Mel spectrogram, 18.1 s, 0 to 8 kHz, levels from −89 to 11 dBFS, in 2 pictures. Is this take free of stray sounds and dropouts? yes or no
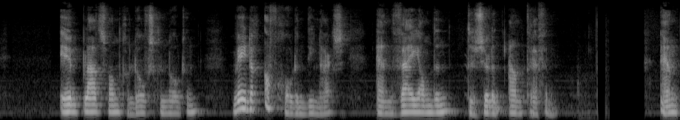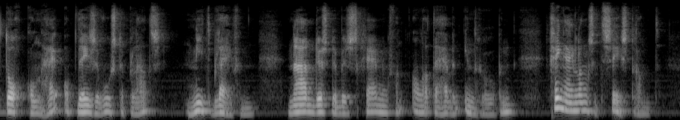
yes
